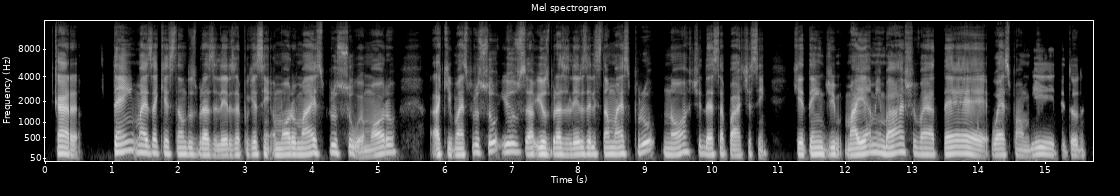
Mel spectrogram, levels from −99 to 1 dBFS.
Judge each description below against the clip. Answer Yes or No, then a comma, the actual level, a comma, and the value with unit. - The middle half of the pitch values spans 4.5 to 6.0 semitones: No, average, 2.9 semitones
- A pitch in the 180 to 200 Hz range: No, low, 130 Hz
